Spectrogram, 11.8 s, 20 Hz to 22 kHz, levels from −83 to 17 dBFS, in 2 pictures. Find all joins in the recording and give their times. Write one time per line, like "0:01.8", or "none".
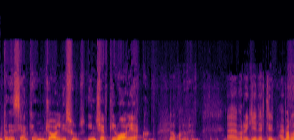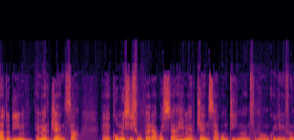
0:03.4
